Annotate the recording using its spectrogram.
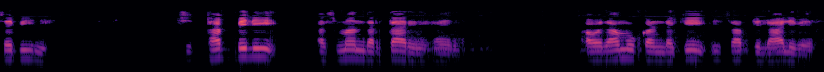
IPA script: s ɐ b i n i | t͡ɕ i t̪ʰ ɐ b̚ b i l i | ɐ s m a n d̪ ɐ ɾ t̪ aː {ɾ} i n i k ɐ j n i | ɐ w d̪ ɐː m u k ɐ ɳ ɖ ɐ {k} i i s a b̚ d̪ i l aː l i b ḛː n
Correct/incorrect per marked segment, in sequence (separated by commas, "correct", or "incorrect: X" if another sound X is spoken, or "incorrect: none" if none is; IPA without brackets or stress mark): correct, correct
